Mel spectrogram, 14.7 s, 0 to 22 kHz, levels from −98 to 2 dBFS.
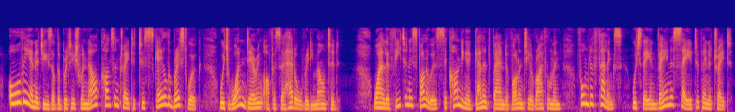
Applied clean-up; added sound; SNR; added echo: neural mask model Resemble Enhance denoiser.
